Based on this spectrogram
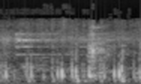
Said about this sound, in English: On the far side of the tracks, a masked man and an Indian approached on their horses.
